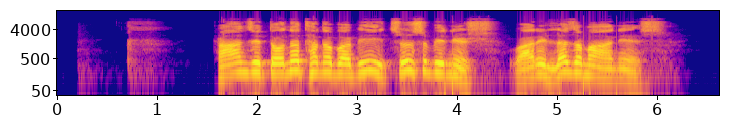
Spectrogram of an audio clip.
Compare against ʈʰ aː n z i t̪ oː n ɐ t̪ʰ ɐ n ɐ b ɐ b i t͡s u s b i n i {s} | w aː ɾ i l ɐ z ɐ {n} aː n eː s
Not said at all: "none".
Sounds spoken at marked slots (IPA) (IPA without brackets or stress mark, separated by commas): ʂ, m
